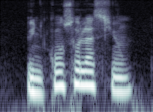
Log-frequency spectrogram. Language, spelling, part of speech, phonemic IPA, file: French, consolation, noun, /kɔ̃.sɔ.la.sjɔ̃/, Fr-consolation.ogg
- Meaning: consolation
